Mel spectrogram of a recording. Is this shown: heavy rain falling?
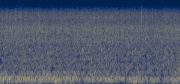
yes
